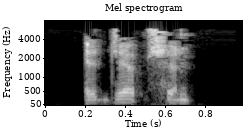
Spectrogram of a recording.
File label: "Egyptian", english; adjectives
